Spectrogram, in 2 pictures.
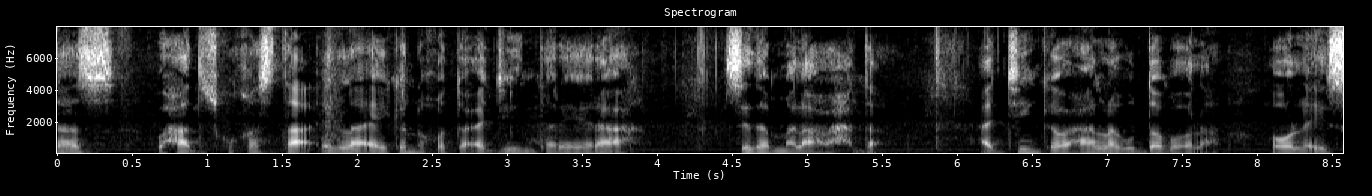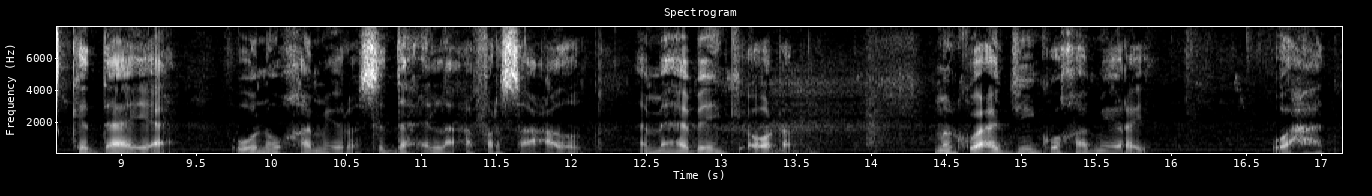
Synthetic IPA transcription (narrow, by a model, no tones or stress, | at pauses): t̪ʰaːs | wɑħɑːd̪ɪskʰʊqɑst̪ʰa̰ːʔɪlːaːʔɛjkʰɐnɔqɔt̪ʰɔ̰ʕɑt͡ʃiːnd̪ɐɾɛːɾɐɐh | sɪðɐmɐlaːwɑħd̪ɐ̰ | ʕɑ̰t͡ʃiːŋkʰɐwɑħɑːlɐɣʊd̪ɐβɔːlʔa̰ː | ɔːlɐ̰ʔɪskʰɐd̪aːja̰ː | ʔuːnuːxɑmiːɾɔ̰sɐd̪ɛħɪ̰lːa̰ːʔɐfɐrsaːʕɑ̰ðɔ̰ːd̪ | ʔɐ̰mɐɦɐβɛːŋkʰɪɔːɖɐ̰n | mɐrkʰuːʕɑt͡ʃiːŋkʰʊxɑmiːɾɛ̰j | wʔɑ̰ħɑːd̪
